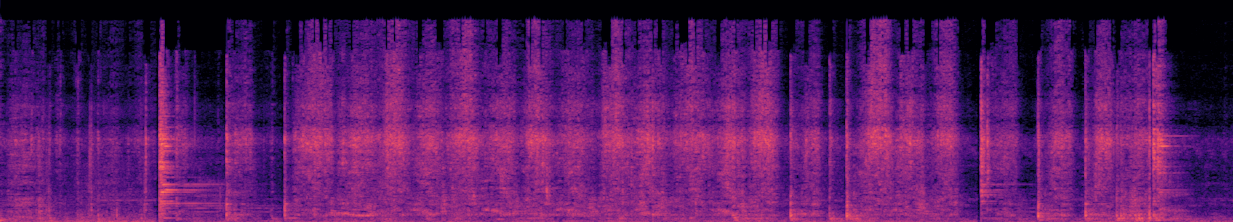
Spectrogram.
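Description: A spoon scrapes and stirs thick homemade fruit jam in a pan over a low gas flame, giving repeated rubbing and clinking strokes against the metal with a faint sizzle beneath, close and steady with no talking.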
